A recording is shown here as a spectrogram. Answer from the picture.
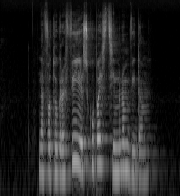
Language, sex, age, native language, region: Slovenian, female, 12-17, Slovenian, Central Slovenia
